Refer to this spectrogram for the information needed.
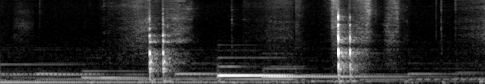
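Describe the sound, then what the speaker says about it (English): A knife cuts potatoes into large squares on a board. A few sharp, spaced chops stand out, and a steady low hum runs underneath. "cut them into large squares"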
